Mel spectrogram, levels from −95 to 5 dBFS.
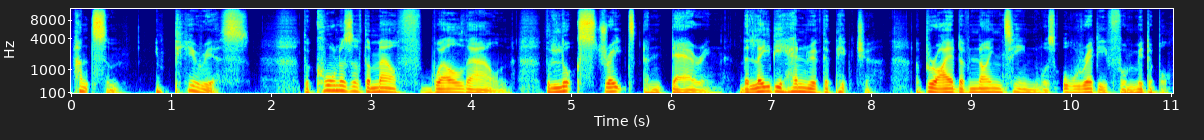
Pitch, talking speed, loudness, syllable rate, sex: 100 Hz, 140 wpm, -21 LUFS, 5.0 syllables/s, male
